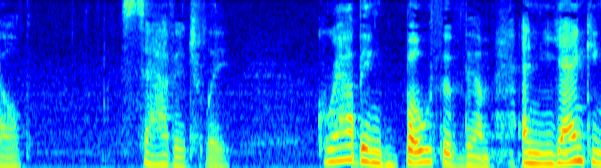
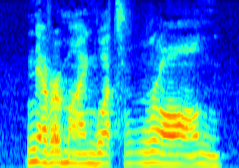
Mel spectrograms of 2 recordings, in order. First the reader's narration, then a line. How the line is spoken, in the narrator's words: he snarled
